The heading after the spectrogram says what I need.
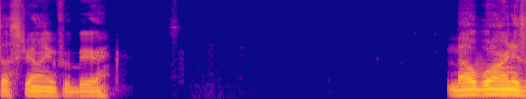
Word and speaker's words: Melbourne: is Melbourne I'm like that's the way it's spelled how is it supposed to be pronounced well they say melbour and they just say it without saying melb oh okay melbour I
